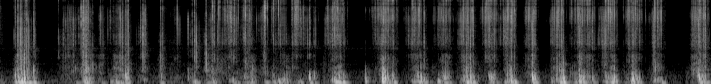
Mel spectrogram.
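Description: Fingertips flick and scratch along the metal pin bristles of an oval paddle hairbrush with a printed picture on its back while it is turned in the hands. The result is a rapid series of short, crackly, scratchy bursts with a bright, hissy top and a soft low thump under each flick, separated by brief quiet gaps.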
